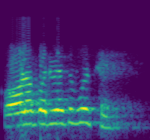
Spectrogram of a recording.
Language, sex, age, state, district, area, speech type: Odia, female, 30-45, Odisha, Khordha, rural, conversation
